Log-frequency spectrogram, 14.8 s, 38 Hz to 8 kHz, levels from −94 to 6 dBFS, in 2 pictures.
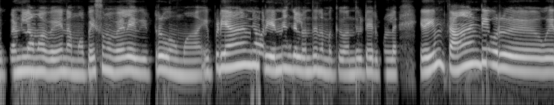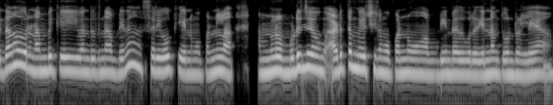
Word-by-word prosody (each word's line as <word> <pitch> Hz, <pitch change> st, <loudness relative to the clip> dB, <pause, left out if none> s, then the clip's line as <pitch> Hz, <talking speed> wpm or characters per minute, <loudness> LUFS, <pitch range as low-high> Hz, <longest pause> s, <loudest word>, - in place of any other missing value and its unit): பண்ணலாமா 215 Hz, +1 st, +2 dB
வேணாமா, 195 Hz, -1 st, 0 dB
பேசாம 215 Hz, +2 st, 0 dB
வேலைய 220 Hz, 0 st, +4 dB
விட்டுருவோமா, 195 Hz, -2 st, 0 dB, 0.2 s
இப்பிடியான 270 Hz, +7 st, +4 dB
ஒரு 240 Hz, -, +1 dB
எண்ணங்கள் 235 Hz, -2 st, +2 dB
வந்து 215 Hz, +2 st, -1 dB
நமக்கு 195 Hz, 0 st, -6 dB
வந்துகிட்டே 200 Hz, +2 st, -3 dB
இருக்கும்ல. 190 Hz, 0 st, -7 dB, 0.3 s
இதையும் 250 Hz, +10 st, +6 dB
தாண்டி 305 Hz, +8 st, +5 dB
ஒரு, 255 Hz, -2 st, +4 dB, 0.5 s
ஒரு 210 Hz, -, 0 dB
ஏதாவது 270 Hz, +8 st, 0 dB
ஒரு 235 Hz, -, -4 dB
நம்பிக்கை 220 Hz, 0 st, -2 dB, 0.2 s
வந்ததுனா 205 Hz, 0 st, -5 dB
அப்பிடின்னா, 200 Hz, +10 st, -5 dB, 0.2 s
சரி. 215 Hz, -2 st, -2 dB
ஓகே. 225 Hz, -2 st, -6 dB
நம்ம 190 Hz, 0 st, -9 dB
பண்ணலாம், 200 Hz, -2 st, -3 dB, 0.3 s
நம்மளும் 205 Hz, +1 st, 0 dB
முடிஞ்சவங் 245 Hz, -1 st, +1 dB
அடுத்த 245 Hz, +5 st, -2 dB
முயற்சி 230 Hz, -2 st, -2 dB
நம்ம 195 Hz, -, -4 dB
பண்ணுவோம் 195 Hz, -1 st, -4 dB
அப்பிடின்ற 185 Hz, +1 st, -5 dB, 0.2 s
ஒரு 180 Hz, -, -4 dB
எண்ணம் 190 Hz, 0 st, -4 dB
தோன்றும் 185 Hz, -1 st, -4 dB
இல்லயா! 185 Hz, +2 st, -4 dB
210 Hz, 145 wpm, -23 LUFS, 195-235 Hz, 0.5 s, இதையும்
